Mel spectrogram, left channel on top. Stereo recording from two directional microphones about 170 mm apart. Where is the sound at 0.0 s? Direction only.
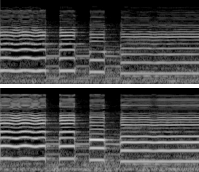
75° right (ahead or behind).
